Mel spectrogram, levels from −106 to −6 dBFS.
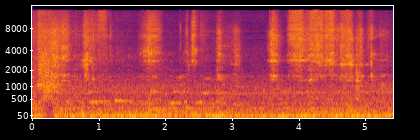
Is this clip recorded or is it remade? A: remade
